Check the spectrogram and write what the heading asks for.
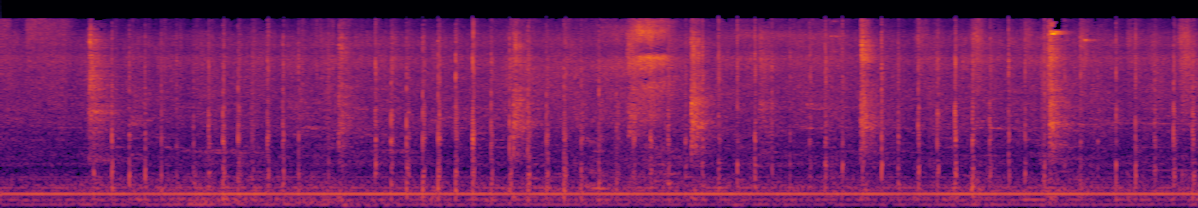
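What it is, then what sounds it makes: Magazine being tapped. A paper magazine is tapped over and over, producing a fast run of soft, papery taps. A steady low hum runs underneath throughout.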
